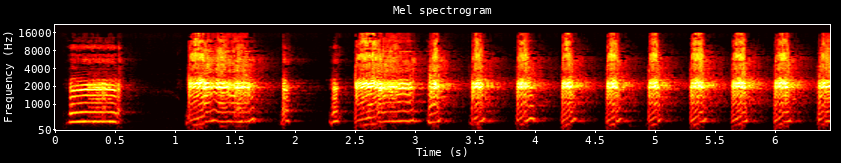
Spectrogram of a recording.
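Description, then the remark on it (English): A duck call gives a long drawn-out quack, a few short blats, then a steady run of about ten loud, evenly spaced hen mallard quacks that taper off slightly, the call blown a little harder for the hen quacks. “You're blowing a little harder when you go to blow your hens.”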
